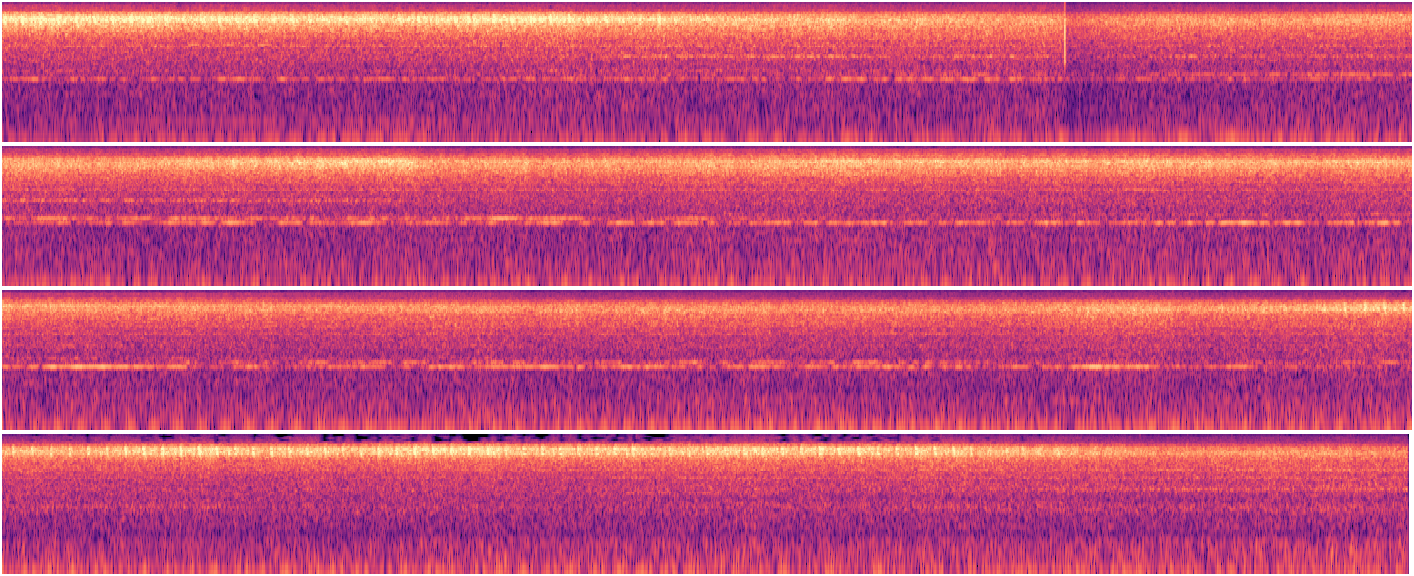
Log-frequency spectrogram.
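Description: Norfolk Southern wood chip freight train rolling along the mountain grade: a loud, steady low rumble, with a faint thin whine that fades out about twenty seconds in.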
